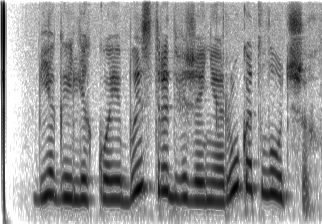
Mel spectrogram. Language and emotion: Russian, neutral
